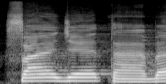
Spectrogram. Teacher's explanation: Huruf ba kita panjangkan 2 harokat karena terdapat alif kecil di atasnya.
